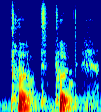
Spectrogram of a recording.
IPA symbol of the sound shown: ʊ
